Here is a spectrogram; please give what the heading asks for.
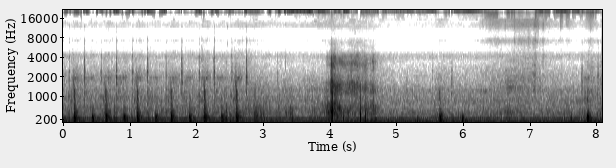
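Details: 2014 Nissan Qashqai J11: sharp knocks two to three times a second over a low steady hum with a louder clunk midway; suspected steering rack knock, not confirmed.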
